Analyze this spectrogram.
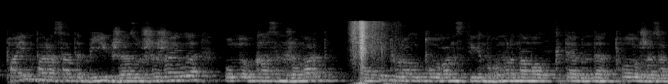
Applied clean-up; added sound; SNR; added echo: none; Glass; -5 dB; reverberation time 0.6 s.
